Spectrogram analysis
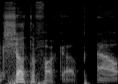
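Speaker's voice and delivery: hushed stage whisper. Retelling what his wife would say about loud yelling music: imitating his wife. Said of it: "Melina would be like".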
